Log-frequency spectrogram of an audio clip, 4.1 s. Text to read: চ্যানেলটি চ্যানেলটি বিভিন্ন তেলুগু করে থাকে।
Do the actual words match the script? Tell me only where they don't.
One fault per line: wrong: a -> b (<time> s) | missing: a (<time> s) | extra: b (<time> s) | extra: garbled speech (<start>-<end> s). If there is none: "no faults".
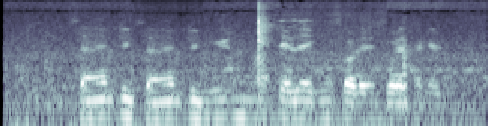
no faults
